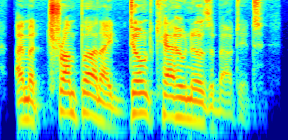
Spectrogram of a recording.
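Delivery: put-on British accent. Retell what a woman suddenly said to you on set, in a put-on british accent. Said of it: "in her British accent".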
